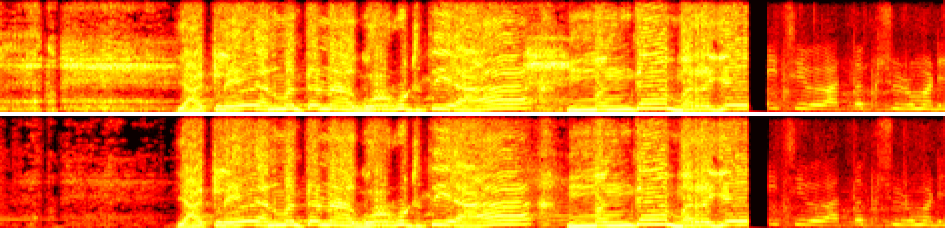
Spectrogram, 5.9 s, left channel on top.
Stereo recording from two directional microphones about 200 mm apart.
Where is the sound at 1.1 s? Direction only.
Centre (ahead or behind).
